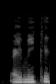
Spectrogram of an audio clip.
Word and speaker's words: Raemeka: my name i've been saying it wrong i've been saying ramika it's okay cause my mom was just doing too much anyway okay oh okay i got you ray mika that's dope okay cool cool cool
